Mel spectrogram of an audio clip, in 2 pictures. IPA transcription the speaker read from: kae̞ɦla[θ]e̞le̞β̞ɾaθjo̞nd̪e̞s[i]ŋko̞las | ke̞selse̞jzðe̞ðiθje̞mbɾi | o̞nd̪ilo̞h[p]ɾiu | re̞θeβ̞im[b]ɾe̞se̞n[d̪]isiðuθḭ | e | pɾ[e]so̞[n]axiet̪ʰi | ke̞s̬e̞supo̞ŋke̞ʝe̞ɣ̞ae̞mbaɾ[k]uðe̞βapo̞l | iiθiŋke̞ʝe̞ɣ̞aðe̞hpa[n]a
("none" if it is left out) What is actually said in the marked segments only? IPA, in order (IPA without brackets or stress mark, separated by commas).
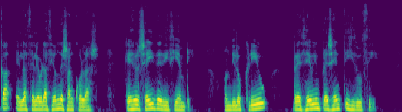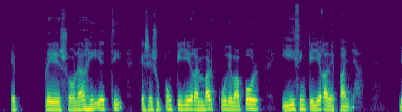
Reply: θ, a, k, p, t̪, e, n, k, ɲ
